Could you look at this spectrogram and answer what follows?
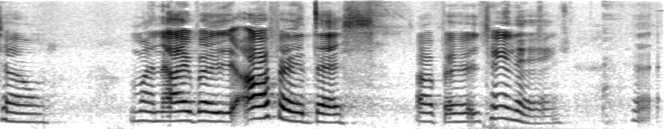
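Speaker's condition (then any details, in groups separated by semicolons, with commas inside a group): Hereditary spastic paraplegia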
